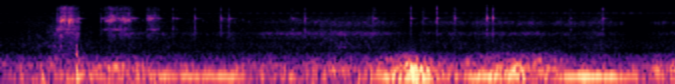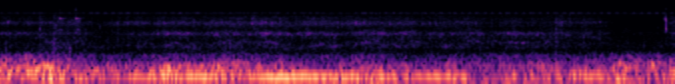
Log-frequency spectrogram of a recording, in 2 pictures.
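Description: Light clicks and clinks of fishing tackle being handled, mostly in the first few seconds, over a low steady rumble with a held low hum.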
